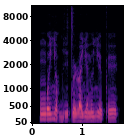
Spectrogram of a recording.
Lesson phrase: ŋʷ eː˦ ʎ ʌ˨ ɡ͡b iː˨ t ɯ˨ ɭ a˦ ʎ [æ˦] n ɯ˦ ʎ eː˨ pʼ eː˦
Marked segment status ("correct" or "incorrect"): incorrect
